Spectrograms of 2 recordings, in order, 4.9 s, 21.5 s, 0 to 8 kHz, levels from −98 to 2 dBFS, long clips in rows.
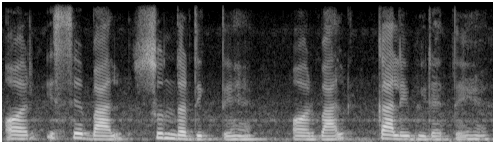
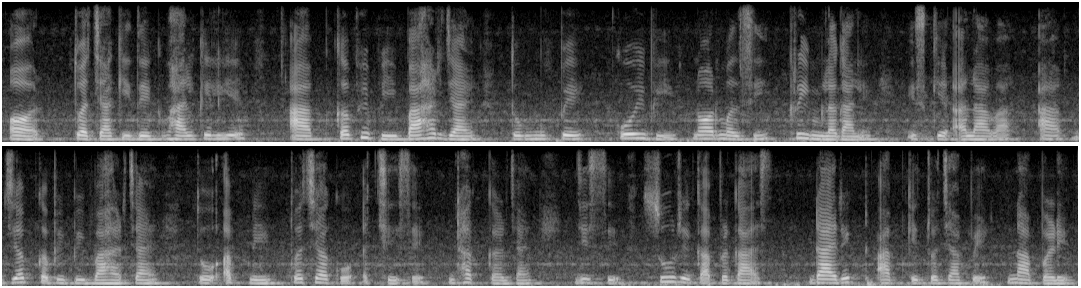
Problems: constant background noise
